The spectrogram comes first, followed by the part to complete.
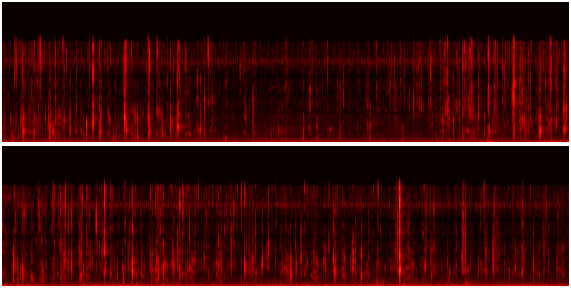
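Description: A Russian Blue cat chews wet food with soft, wet clicks and crunches in quick, uneven bursts.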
